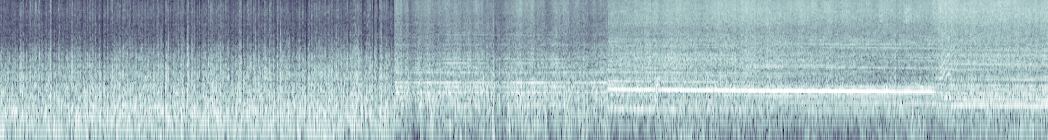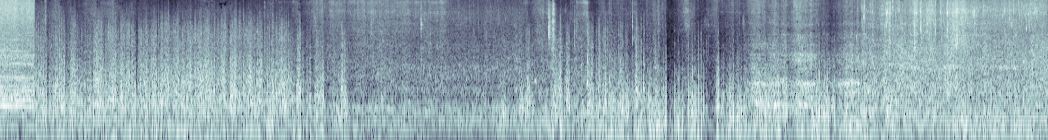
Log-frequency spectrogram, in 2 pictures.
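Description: Motorboat under way: its engine runs steadily at speed, with a steady hum that steps down in pitch a little past the middle. After an abrupt change, wind buffets the microphone over the rush of water from the wake.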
